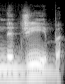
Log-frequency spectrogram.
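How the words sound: The name begins with a j sound.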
